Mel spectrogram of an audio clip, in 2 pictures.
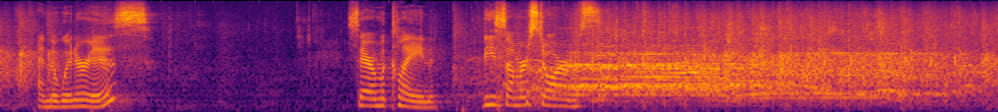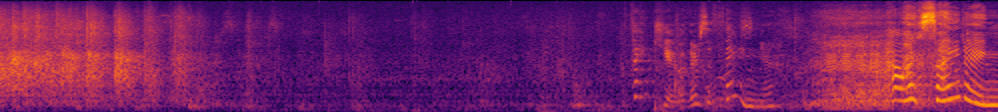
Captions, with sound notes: [audience cheering and applauding] And the winner is... Sarah MacLean, These Summer Storms. [audience cheering and applauding] Thank you. There's a thing. [audience laughing] How exciting.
